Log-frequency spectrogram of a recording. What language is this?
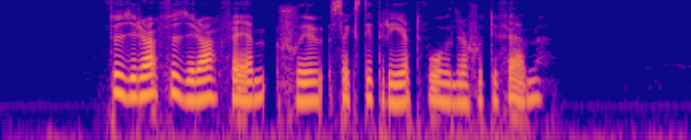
Swedish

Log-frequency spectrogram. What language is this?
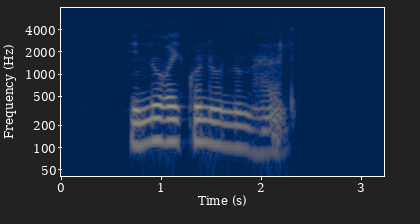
Kabyle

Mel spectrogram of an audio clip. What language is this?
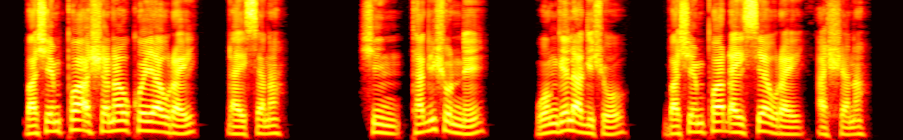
Gofa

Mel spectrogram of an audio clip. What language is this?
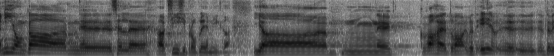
Estonian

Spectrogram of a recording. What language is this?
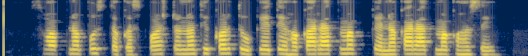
Gujarati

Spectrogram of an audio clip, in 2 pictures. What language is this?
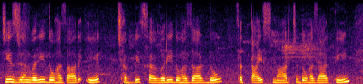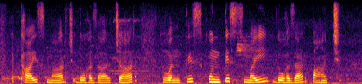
Urdu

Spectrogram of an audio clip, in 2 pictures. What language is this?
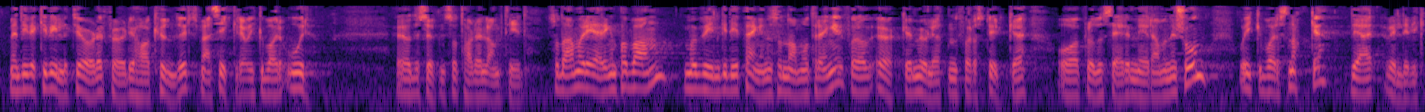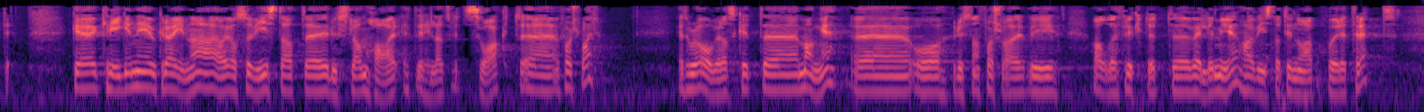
Norwegian Bokmål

